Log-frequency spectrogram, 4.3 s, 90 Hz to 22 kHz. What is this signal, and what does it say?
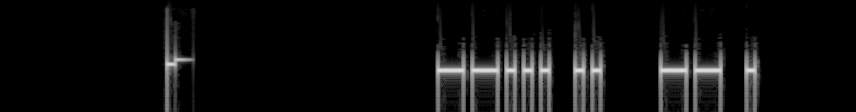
Morse code, heard as a keyed tone, about 28 wpm, 700 Hz. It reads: 7I ME
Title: Winter Field Day Exchanges Encore 28wpm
